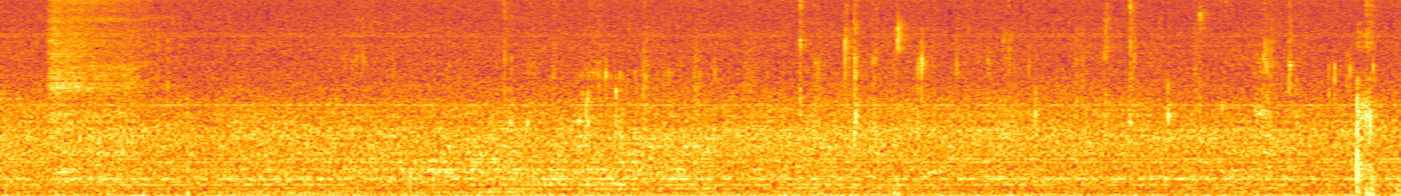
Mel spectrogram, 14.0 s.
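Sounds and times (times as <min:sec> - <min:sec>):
faint chewing mouth clicks: 0:03.5 - 0:14.0.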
